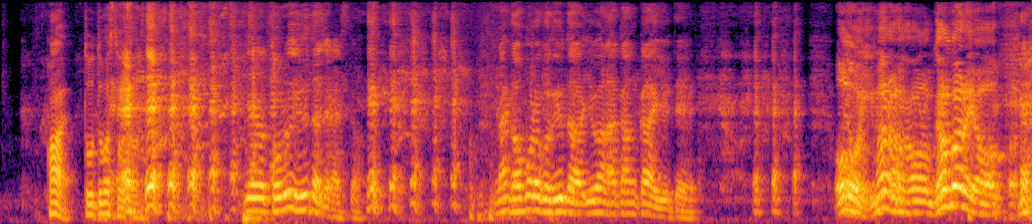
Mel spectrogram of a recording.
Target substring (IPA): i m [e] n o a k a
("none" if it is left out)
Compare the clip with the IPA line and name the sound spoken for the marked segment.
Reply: a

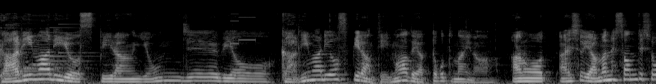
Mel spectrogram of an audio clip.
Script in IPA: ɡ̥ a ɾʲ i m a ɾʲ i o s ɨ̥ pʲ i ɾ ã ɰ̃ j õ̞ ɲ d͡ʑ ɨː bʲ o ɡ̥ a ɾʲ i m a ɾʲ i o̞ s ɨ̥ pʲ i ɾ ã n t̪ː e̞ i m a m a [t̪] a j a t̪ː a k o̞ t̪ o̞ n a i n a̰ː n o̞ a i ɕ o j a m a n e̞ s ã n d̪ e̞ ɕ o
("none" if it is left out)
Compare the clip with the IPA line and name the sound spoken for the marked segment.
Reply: d̪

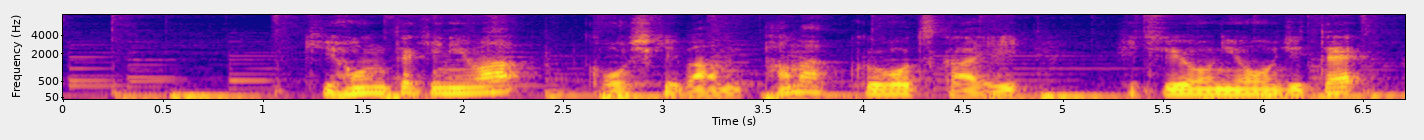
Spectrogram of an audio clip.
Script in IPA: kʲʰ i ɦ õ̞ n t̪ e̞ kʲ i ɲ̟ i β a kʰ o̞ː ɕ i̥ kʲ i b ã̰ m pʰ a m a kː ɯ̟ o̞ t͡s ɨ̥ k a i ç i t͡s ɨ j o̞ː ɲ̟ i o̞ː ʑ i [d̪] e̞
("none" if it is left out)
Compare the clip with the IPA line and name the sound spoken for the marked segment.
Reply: t̪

